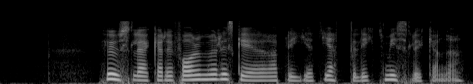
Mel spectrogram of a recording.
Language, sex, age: Swedish, female, 47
